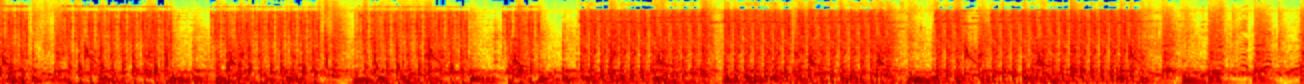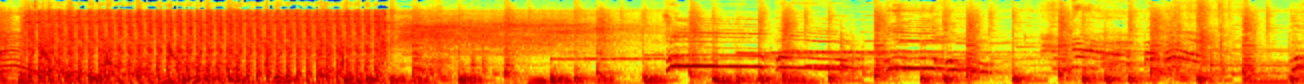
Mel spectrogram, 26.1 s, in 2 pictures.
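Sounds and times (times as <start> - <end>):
machine-gun fire: 0.0 - 11.7, 13.2 - 17.0
action music: 0.0 - 26.0.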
